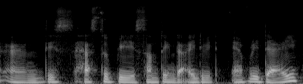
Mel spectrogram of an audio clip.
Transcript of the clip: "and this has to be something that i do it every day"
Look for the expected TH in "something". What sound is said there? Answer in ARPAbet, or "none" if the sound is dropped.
T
